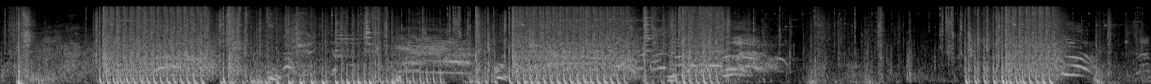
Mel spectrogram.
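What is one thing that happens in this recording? A machine gun fires in rapid bursts close by.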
